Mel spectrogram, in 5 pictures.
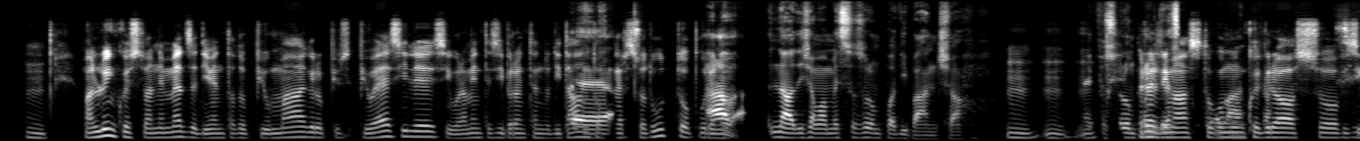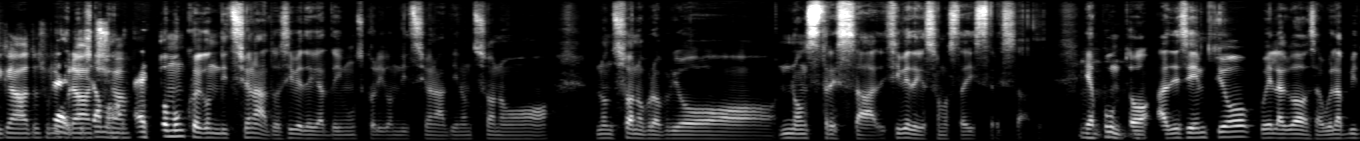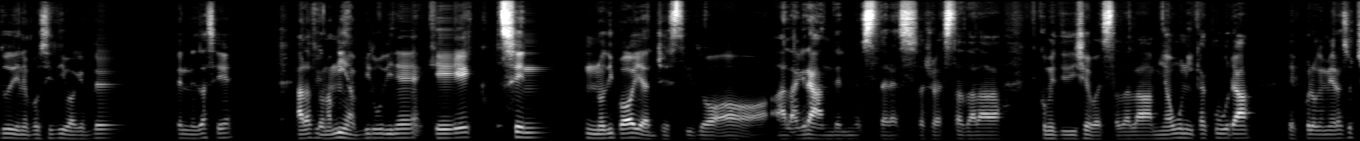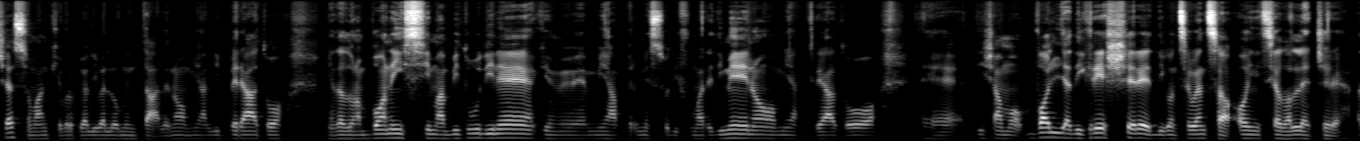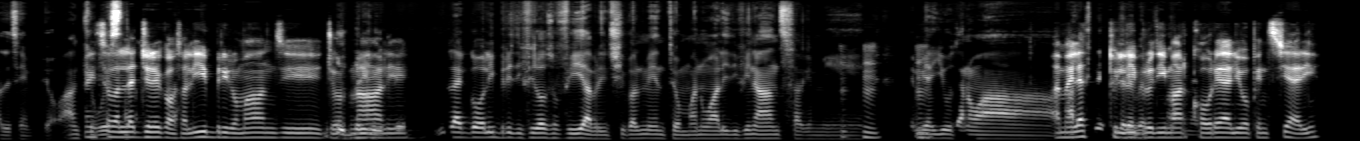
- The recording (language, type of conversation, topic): Italian, unstructured, Come può lo sport aiutare a gestire lo stress quotidiano?
- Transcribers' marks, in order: unintelligible speech; tapping; distorted speech; static; drawn out: "proprio"; other background noise; "Cioè" said as "ceh"; "proprio" said as "propio"; drawn out: "a"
